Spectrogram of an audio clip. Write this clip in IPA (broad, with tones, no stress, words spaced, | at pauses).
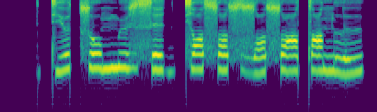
tʲɵ˧˥t͡so˥mʉ˥z se˥ɡtʲɨ˥sˤɵ˥s zˤɵ˧˥sˤo˥tˤo˥n lɨ˧˥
